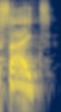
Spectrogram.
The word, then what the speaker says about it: Sykes: a Chief Justice like Sykes. And if you're in a dancer, say because Syke rhyme with Pike, it just everything just right.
